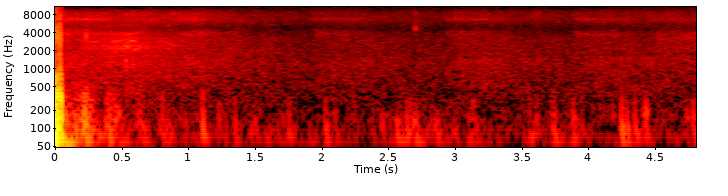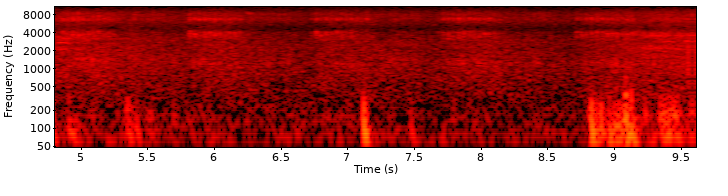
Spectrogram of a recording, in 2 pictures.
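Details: Kitten purring softly, a faint low rumbling pulse running through most of the recording after a brief louder rustle at the start, with a short louder thump near the end.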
